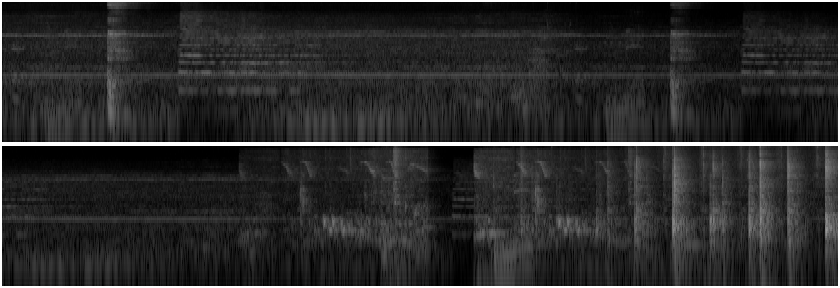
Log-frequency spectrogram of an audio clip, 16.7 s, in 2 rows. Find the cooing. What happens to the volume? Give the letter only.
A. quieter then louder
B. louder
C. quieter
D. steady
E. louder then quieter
C.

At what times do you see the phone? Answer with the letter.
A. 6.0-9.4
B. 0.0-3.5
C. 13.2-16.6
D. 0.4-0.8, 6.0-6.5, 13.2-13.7
D.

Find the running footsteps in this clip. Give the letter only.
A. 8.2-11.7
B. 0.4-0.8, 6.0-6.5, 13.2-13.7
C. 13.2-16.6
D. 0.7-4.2
C.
